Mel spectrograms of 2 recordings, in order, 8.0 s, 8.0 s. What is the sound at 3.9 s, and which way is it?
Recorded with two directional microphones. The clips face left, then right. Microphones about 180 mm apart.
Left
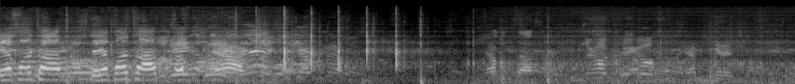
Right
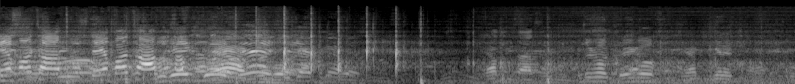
Basketball bounce, 50° right (ahead or behind).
